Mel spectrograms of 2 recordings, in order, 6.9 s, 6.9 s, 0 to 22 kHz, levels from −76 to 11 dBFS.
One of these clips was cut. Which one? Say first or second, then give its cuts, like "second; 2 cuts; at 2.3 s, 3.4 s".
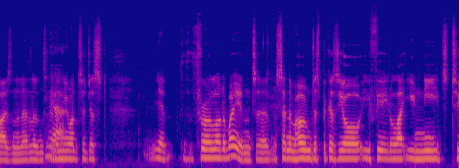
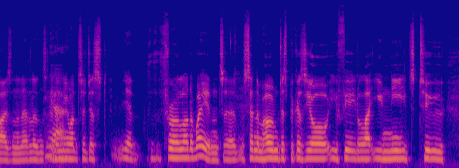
second; 1 cut; at 1.7 s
